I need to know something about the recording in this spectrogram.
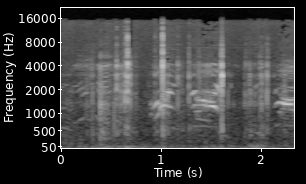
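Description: Short, high-pitched cries from children in a swimming pool, about two in quick succession, mixed with splashing water and clicks against the camera.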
